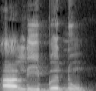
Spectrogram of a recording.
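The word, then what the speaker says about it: الابن: itu kurang tepat tapi yang benar yang tepatnya ada alibnu ya Alib NU seperti itu jadi alismu dibaca dengan alismu ya kalau kalau ee Ibnu bersemung dengan alif lam maka berubah menjadi alibnu nah alibnu alibnu alismu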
